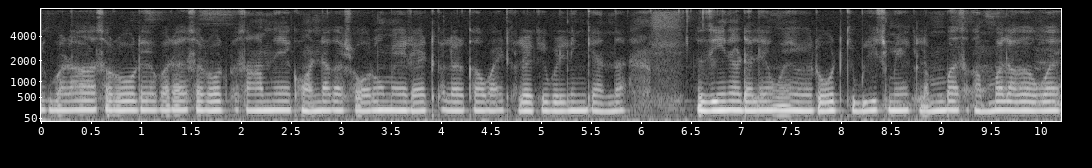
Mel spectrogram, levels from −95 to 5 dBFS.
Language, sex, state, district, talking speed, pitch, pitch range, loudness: Hindi, female, Bihar, Gopalganj, 200 wpm, 195 Hz, 185-195 Hz, -15 LUFS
